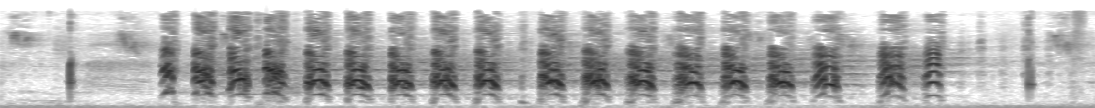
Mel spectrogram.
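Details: Long steady run of rapid dog barks, evenly paced about three per second, each bark tonal and slightly rising, in a quiet setting.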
